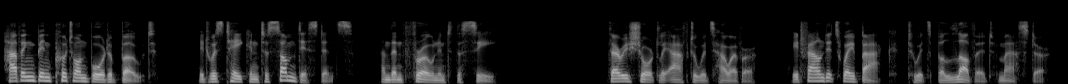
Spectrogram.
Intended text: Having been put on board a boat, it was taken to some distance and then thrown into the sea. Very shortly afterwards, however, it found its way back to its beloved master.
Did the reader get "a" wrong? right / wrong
right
